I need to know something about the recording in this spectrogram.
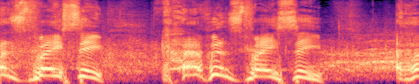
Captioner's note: fake cough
